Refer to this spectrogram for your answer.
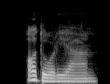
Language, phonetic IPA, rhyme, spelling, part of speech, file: Hungarian, [ˈɒdorjaːn], -aːn, Adorján, proper noun, Hu-Adorján.ogg
- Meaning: a male given name from Latin, equivalent to English Adrian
